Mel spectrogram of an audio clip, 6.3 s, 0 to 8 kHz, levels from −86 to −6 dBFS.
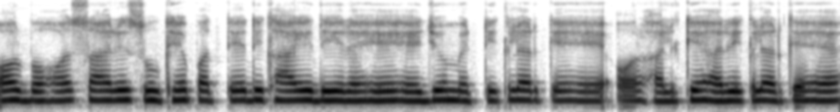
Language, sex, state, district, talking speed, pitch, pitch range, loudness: Hindi, female, Chandigarh, Chandigarh, 190 wpm, 215 Hz, 210-220 Hz, -13 LUFS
